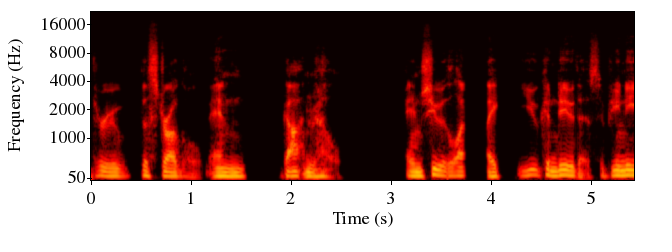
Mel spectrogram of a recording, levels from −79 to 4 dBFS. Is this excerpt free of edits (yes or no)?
yes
